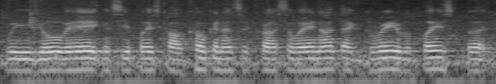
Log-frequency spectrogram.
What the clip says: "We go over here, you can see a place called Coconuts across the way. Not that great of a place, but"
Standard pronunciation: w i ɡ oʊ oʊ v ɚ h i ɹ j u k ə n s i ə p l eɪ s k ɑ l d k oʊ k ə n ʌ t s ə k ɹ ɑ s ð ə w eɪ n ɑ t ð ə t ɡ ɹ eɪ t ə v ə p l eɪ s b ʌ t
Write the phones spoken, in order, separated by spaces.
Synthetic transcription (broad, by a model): w i ɡ oʊ oʊ v ɚ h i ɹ j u k ə n s i ə p l eɪ s k ɑ l d k oʊ k ə n ʌ t s ə k ɹ ɑ s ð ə w eɪ n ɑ t ð ə t ɡ ɹ eɪ t ə v ə p l eɪ s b ʌ t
